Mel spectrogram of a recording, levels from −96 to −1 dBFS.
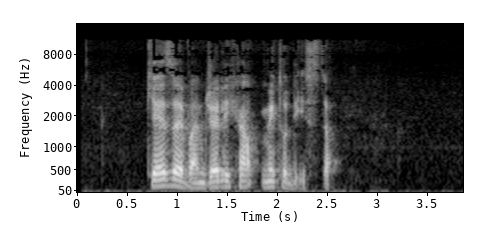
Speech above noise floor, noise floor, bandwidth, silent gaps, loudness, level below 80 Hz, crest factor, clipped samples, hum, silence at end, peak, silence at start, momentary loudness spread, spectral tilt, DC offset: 51 dB; -70 dBFS; 11.5 kHz; none; -19 LUFS; -62 dBFS; 20 dB; under 0.1%; none; 1.3 s; -2 dBFS; 0.7 s; 16 LU; -4.5 dB/octave; under 0.1%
